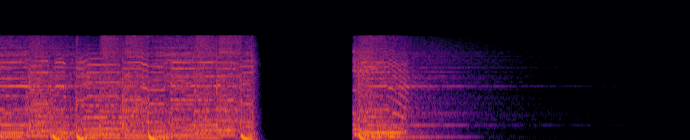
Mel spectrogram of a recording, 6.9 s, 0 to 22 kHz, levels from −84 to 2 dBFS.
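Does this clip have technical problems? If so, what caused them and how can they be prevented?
Yes. A long network dropout runs from 2.52 to 3.54 s. About a second of audio likely never reached the receiver, so the last sound was stretched into a short fading fill. Roughly 0.83 s of silence follows, and playback resumes with that stretch missing. A more stable network link, or a deeper jitter buffer with retransmission, would prevent it.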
